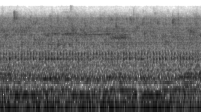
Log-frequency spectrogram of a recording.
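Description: A steady low mechanical hum, even throughout.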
